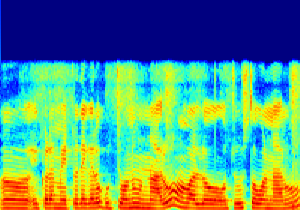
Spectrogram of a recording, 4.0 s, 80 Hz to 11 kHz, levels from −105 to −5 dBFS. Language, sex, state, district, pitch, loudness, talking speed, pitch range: Telugu, female, Andhra Pradesh, Visakhapatnam, 225 Hz, -13 LUFS, 135 wpm, 215-235 Hz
